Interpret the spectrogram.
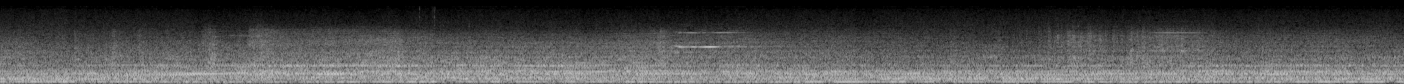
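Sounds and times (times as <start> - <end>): train mechanical drone: 0.0 - 14.0
high-pitched squeal: 6.6 - 7.5.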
